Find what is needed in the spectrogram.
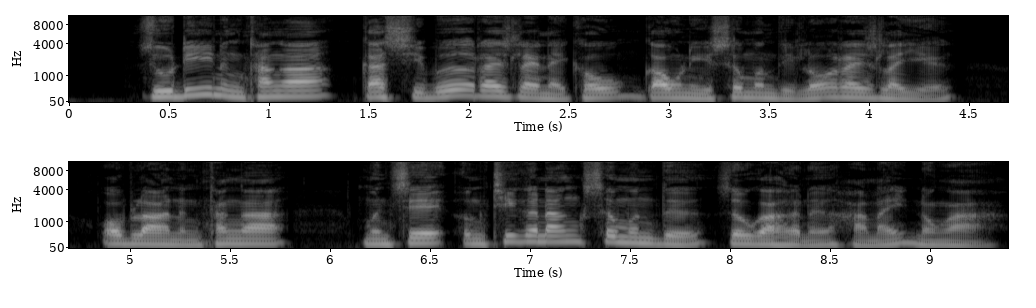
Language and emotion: Bodo, neutral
